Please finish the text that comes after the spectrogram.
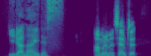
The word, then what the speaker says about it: いらないです: Didn't you hear me say iranai desu? No, he heard my pitch accent. But this is the correct way to say it. いらないです。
